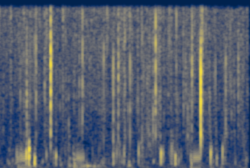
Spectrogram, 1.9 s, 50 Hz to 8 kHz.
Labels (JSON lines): {"label": "biophony, sea urchins (Echinidae)", "recorder": "SoundTrap 600 or HydroMoth"}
